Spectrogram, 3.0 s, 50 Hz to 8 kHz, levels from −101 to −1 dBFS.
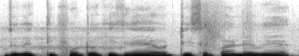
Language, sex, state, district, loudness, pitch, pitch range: Hindi, male, Jharkhand, Deoghar, -13 LUFS, 140 Hz, 140-145 Hz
